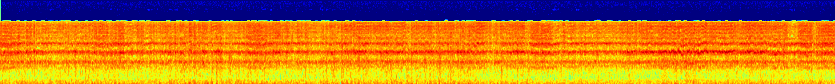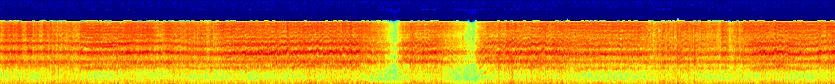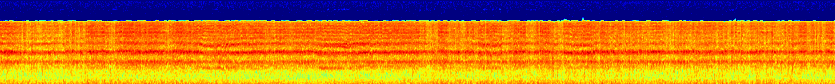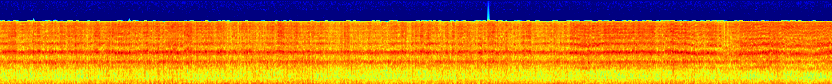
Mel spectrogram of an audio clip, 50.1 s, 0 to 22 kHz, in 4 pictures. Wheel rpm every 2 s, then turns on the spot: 230, 230, 230, 230, 230, 230, 230, 220, 190, 100, 170, 190, 210, 230, 230, 230, 230, 230, 230, 230, 240, 230, 230, 230, 200.
none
